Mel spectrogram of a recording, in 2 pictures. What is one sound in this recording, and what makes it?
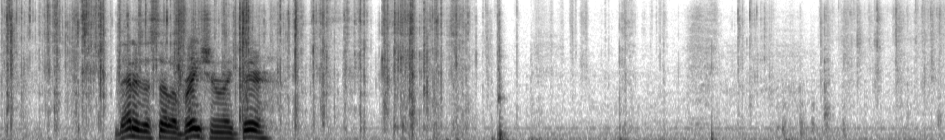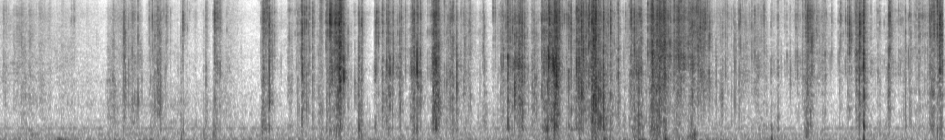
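Hands crinkle and tear open foil card packs.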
